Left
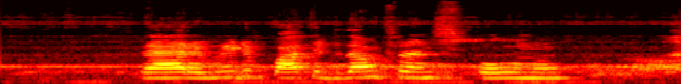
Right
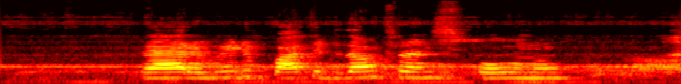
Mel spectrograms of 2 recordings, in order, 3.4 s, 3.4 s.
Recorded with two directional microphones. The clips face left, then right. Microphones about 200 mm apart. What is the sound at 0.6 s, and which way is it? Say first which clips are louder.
A woman's voice: right 1 dB; 15° left (ahead or behind).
